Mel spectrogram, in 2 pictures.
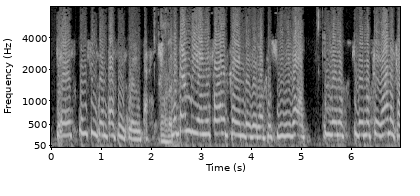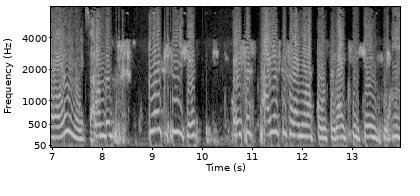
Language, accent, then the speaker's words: Spanish; Dominican Republic; now in United States; yo soy dominicana.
